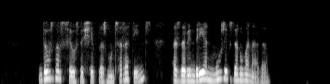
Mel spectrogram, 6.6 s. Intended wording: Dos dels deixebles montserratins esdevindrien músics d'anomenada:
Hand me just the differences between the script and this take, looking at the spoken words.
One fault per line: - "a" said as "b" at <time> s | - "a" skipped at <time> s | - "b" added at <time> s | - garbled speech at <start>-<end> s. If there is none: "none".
- "seus" added at 1.3 s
